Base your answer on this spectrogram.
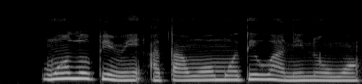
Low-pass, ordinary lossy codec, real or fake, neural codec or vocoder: none; none; real; none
